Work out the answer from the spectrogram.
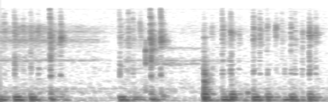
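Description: Rapid typing on a computer keyboard: clusters of crisp, clattering keystrokes come in quick bursts, with short pauses between the bursts and no voices.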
